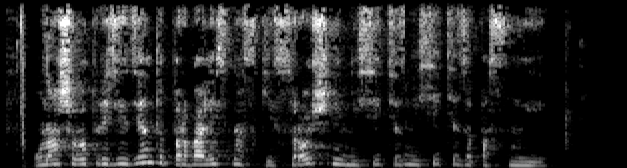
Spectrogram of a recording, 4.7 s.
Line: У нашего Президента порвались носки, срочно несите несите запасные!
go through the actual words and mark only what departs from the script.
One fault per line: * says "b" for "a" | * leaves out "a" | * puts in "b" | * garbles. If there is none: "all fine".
all fine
